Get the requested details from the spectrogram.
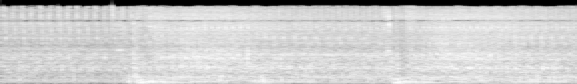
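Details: Engine warmed to operating temperature, idling with quick light tick about four times a second over engine hum and noticeable vibration; owner unsure whether a valve ticks or shafts rattle; corrugated pipe leaks slightly.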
